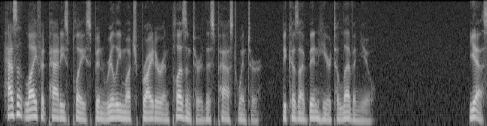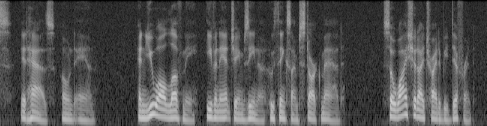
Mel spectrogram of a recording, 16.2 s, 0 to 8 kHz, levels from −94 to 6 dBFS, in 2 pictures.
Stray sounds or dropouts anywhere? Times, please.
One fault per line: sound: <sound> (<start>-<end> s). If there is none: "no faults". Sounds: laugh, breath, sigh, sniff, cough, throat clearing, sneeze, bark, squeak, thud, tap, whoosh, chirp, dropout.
no faults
